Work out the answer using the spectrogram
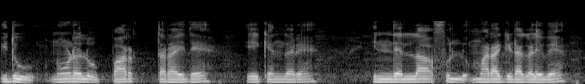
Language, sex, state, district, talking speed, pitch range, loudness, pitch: Kannada, male, Karnataka, Bangalore, 90 wpm, 120-125 Hz, -16 LUFS, 125 Hz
